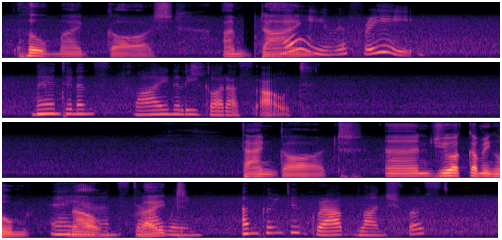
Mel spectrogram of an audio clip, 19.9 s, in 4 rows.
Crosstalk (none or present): present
